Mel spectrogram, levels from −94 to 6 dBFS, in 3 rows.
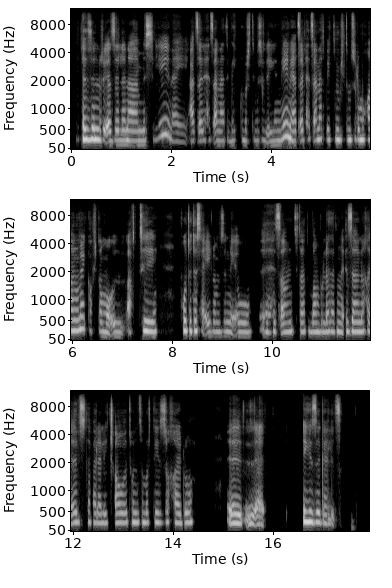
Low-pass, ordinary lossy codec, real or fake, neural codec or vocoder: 10.8 kHz; AAC, 64 kbps; fake; autoencoder, 48 kHz, 128 numbers a frame, DAC-VAE, trained on Japanese speech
